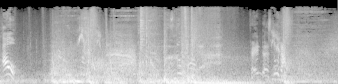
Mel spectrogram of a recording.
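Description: Magic spells crackle and burst with loud blasts.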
